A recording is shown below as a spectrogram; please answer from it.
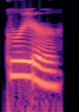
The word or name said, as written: greer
